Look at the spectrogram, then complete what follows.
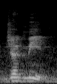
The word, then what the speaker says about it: Jagmeet: It's spelled with an A, but it's pronounced like it's a U. So it's not Jag, it's Jug like hug. So Jug and meet like we meet each other. Jagmeet.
